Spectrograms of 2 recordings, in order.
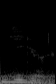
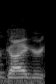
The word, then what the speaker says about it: Giger: this question HR Geiger I'm almost positive it's pronounced Geiger never designed another alien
